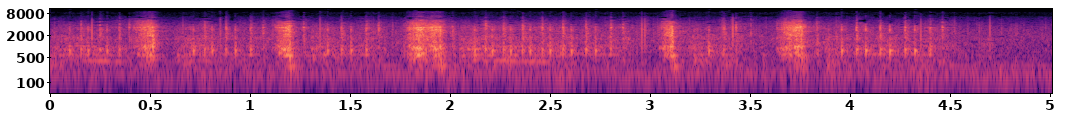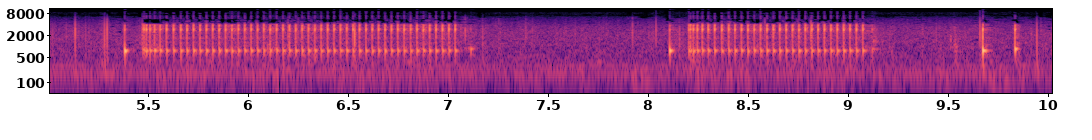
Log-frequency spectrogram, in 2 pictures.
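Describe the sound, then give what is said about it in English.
At 10 o'clock, a phone is dialed with a run of quick clicks, then a loud ring sounds twice in steady, buzzing bursts separated by a short pause, with no one speaking. “At 10 o'clock, you pick up the phone again.”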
